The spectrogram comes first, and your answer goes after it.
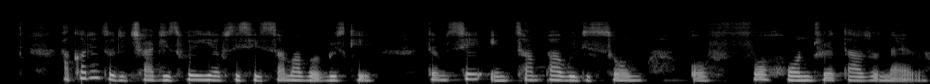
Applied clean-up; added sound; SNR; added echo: none; none; none; none.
